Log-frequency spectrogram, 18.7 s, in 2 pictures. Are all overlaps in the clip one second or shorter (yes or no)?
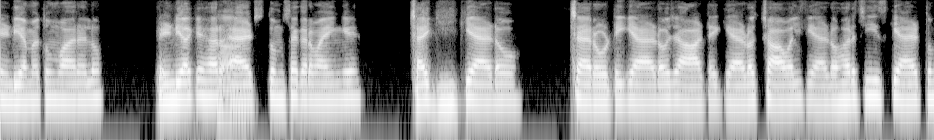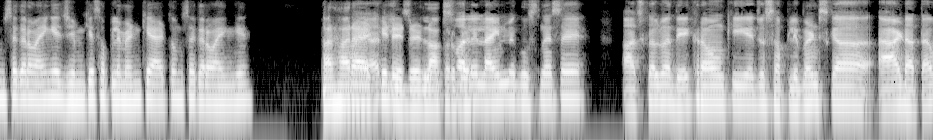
no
